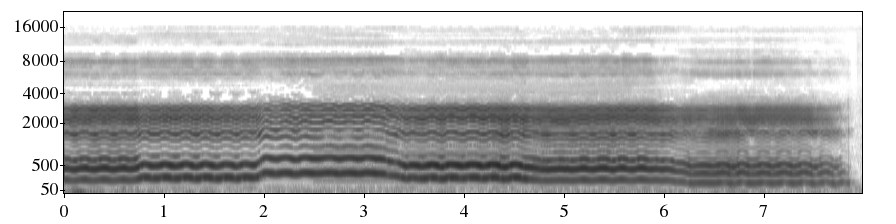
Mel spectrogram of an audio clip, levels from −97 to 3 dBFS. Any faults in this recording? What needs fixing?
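From 2.49 s to 5.68 s a hard, raspy buzz sits under the music, nearly steady and about 27 dB below it, with a 217 Hz fundamental and a dense stack of harmonics unrelated to anything played. This is GSM phone buzz: a nearby 2G phone on a call transmits radio bursts 217 times a second, and the audio circuitry rectifies those pulses into an audible buzz. Keep phones away from the recording chain or switch them to flight mode.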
